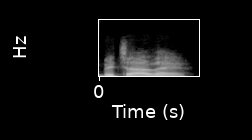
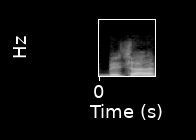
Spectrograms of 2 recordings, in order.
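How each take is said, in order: First: The word ends in an 'e' sound. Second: The word ends in a long 'aa' sound. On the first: The speaker calls it right. "इसकी आवाज आ नहीं होती, ए होती है" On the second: The speaker calls it wrong. "बेचारा नहीं"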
